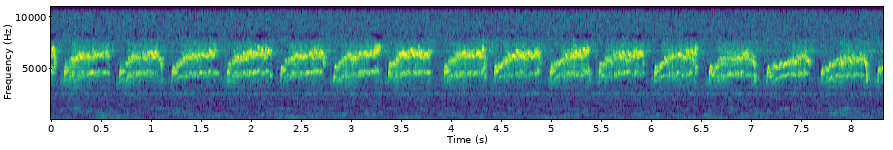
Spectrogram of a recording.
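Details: Pallid swift chick begging for food inside a nest in a breeding colony at a school in Jerez de la Frontera, Spain, amid heat above 45°C; harsh, buzzy high notes repeated steadily almost twice a second.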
